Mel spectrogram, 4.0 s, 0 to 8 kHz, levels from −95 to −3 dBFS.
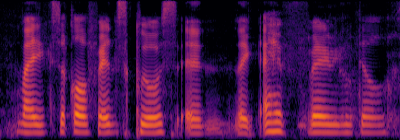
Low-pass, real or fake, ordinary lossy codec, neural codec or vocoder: none; fake; none; codec, 16 kHz, 4 kbps, FunCodec, trained on Chinese and English, 50 frames a second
